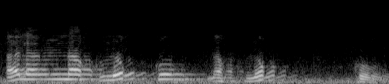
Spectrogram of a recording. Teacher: نضرب على القاف ونرفع اللسان من مخرج الكاف · Term: إدغام ناقص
